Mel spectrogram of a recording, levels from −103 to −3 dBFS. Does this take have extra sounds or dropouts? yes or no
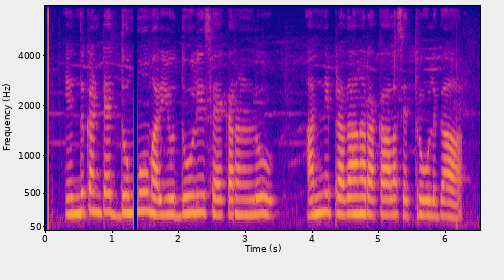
yes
